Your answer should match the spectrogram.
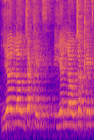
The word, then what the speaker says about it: yellow jacket: Also for the word of yellow jacket as one word, it represents that insect, clear, which looks like a bee, right, like a bee, yellow jacket as one word, as a compound noun, I stress the first element.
